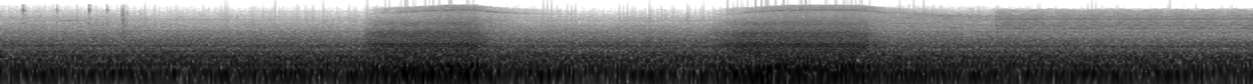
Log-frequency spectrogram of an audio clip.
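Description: A truck engine drones steadily at low revs.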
